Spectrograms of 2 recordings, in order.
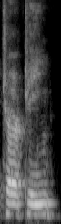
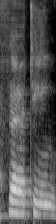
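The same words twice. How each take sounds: First: It is said in an Irish accent. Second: It is said in a standard, non-Irish accent. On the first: "They say thirteen" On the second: "They don't say thirteen"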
